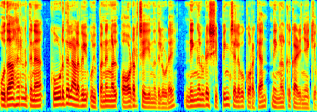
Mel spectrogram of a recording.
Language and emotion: Malayalam, neutral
